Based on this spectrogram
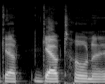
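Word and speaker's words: Gaotona: And in this case, the stamps, I really appreciate the viewpoint of, I believe it's Gaetona. – Gautona is how Brandon pronounces it, Gautona.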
